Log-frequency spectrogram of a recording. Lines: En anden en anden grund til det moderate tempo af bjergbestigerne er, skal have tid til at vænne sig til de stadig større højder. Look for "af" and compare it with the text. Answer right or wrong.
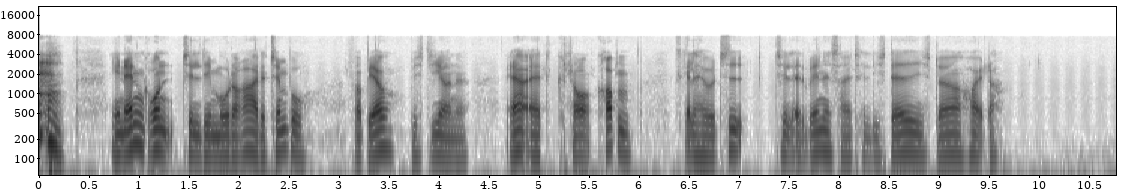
wrong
